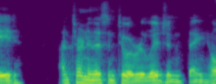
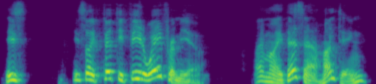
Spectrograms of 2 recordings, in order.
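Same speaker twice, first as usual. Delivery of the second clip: high scornful disbelief; mocking scorn; 11 semitones higher than usual. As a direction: scoff at the easy hunt.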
